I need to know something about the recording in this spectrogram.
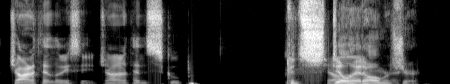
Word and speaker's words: Schoop: Jonathan Scoop. Can still hit homers, sure. Jonathan, hold on. Let me see if I know how to spell it. It's SCHOOP. Correct. Yeah. Jonathan Scope hit 22 bombs last year for the Detroit Tigers.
